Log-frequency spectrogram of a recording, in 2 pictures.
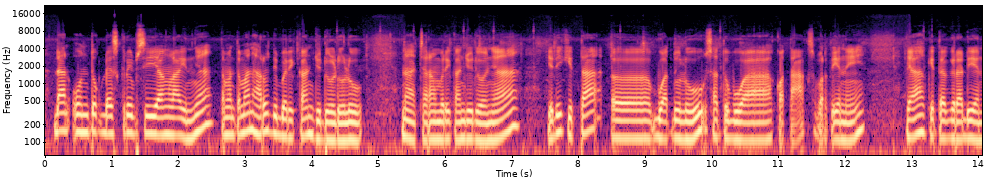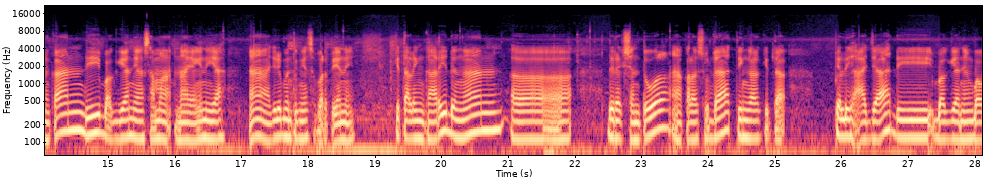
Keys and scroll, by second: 4.0 z, 4.8 z, 15.3 i.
